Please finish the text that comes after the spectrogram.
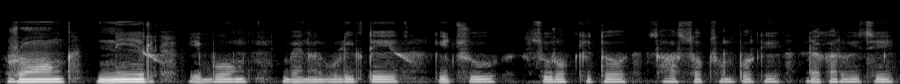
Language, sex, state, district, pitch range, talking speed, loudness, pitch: Bengali, male, West Bengal, Paschim Medinipur, 115-125 Hz, 75 wpm, -19 LUFS, 120 Hz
